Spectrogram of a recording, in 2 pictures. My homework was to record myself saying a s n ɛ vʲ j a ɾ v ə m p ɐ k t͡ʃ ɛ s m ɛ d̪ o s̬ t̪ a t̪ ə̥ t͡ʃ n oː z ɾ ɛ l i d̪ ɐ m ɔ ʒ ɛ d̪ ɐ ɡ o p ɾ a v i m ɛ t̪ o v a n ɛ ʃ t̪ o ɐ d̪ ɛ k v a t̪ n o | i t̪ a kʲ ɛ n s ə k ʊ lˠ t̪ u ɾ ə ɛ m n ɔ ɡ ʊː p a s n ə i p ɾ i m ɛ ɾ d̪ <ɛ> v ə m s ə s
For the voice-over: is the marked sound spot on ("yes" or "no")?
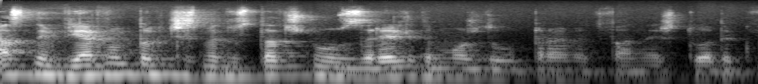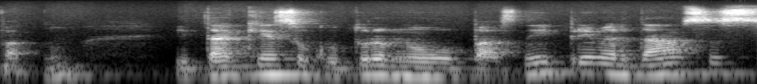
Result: no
